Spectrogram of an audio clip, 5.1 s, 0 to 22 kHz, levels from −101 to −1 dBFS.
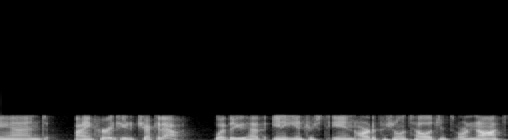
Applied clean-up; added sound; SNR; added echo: neural mask model DeepFilterNet 3.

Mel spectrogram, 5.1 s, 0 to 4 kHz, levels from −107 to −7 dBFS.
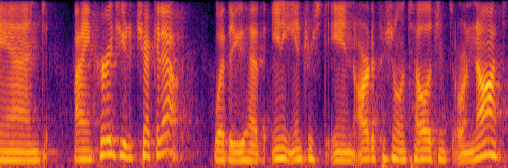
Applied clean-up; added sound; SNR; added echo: neural separator model SepFormer DNS4.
